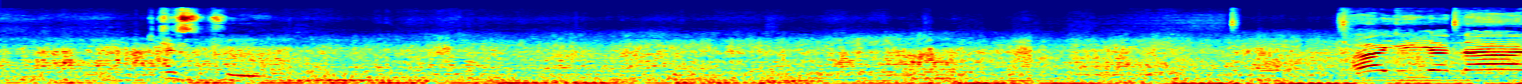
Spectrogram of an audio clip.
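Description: Jet aircraft roaring over a Canada Day air show in Ottawa, a loud sustained rumble that swells across the whole stretch, with people chatting beneath it.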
